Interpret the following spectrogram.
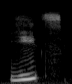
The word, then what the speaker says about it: Yeats: right yes that's right I'm pronouncing yeets like Gates thanks for the reminder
